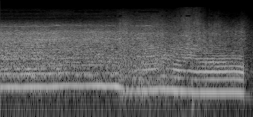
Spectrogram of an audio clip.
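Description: A Citroën Xsara WRC rally car's engine roars loud at high revs, its pitch dropping briefly as it shifts gear partway through, then cutting off sharply near the end. No voices.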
